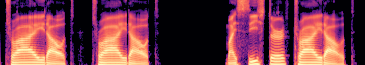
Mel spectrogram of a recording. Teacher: D vai soar com o som de R quando você juntar com out, ficando tried out, tried out. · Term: Connected Speech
